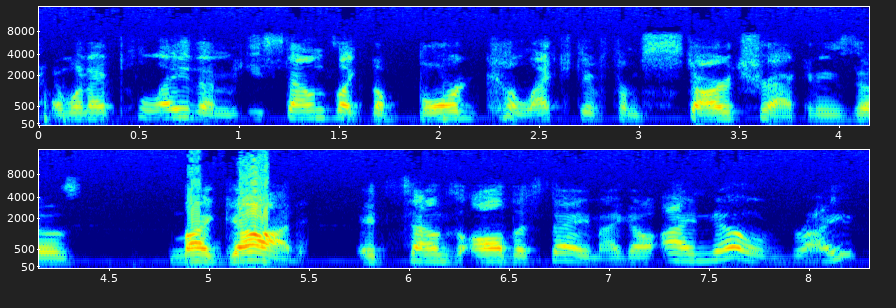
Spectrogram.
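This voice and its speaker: A man telling anecdotes casually as an interview guest, animated and acting out bits of dialogue as he goes. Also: a little high, unhurried, dry recording, dull audio. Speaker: guest, voice actor and audio drama producer.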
